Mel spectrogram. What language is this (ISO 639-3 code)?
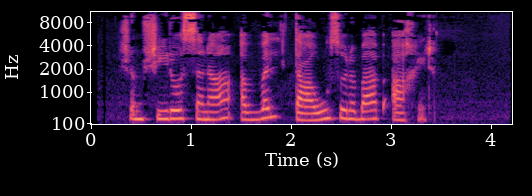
urd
